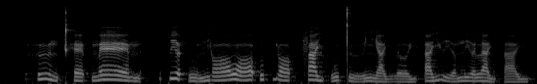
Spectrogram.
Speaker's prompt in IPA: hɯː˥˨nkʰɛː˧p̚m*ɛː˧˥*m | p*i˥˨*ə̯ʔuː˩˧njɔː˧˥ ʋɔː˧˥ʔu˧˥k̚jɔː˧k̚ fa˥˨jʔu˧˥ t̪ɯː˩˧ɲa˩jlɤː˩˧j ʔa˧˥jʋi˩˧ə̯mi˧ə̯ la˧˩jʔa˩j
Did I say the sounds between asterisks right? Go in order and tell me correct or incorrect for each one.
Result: incorrect: ɛː˥˨, correct

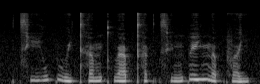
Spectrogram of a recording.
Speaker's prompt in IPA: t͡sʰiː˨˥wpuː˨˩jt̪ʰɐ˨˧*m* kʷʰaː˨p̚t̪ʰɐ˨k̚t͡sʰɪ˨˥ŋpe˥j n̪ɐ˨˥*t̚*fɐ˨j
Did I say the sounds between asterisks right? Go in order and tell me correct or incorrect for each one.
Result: correct, incorrect: p̚

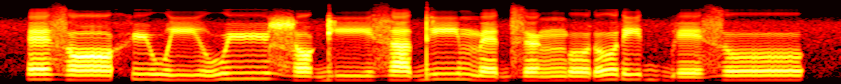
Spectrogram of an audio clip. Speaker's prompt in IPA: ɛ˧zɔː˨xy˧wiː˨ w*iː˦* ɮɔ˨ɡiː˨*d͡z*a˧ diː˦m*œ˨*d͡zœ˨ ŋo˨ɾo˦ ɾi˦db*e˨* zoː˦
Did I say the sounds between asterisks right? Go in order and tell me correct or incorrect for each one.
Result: incorrect: yː˦, incorrect: z, incorrect: ɛ˨, correct

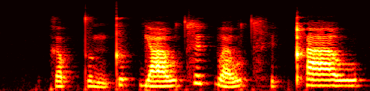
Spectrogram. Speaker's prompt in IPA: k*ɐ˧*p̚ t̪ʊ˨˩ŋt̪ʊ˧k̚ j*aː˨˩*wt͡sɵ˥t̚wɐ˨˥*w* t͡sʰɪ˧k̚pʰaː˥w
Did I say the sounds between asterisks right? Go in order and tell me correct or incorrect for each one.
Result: incorrect: ɐ˨, incorrect: aː˨˧, correct

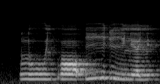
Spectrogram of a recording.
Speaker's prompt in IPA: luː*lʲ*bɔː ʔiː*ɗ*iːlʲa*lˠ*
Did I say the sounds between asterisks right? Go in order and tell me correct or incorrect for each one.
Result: correct, correct, incorrect: lʲ

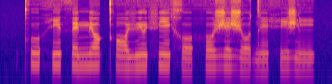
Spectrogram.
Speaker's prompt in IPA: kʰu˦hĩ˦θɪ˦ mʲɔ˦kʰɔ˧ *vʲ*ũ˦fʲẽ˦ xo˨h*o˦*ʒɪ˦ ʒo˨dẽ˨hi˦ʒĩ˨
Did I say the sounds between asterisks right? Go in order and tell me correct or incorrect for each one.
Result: correct, correct

